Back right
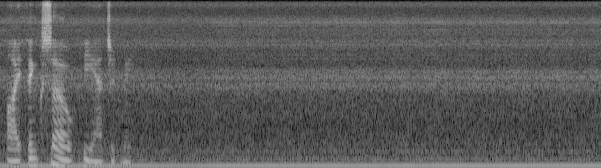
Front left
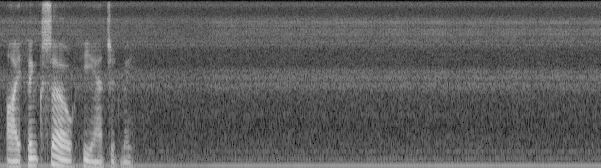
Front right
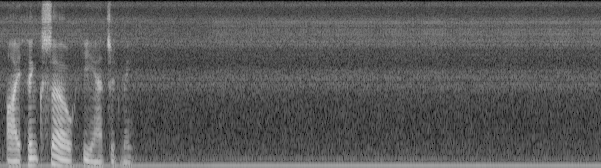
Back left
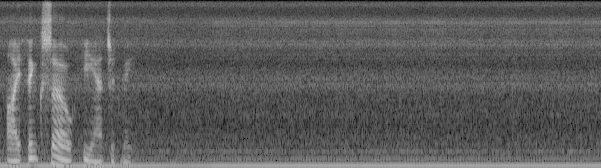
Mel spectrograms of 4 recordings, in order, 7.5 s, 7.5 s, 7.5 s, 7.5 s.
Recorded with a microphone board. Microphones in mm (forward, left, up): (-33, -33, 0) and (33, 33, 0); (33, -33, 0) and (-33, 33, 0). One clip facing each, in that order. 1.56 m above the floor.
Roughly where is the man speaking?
Ahead.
